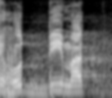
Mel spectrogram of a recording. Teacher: ہا کو دال کے ساتھ ملایا، دال کو سخت کیا تشدید کی وجہ سے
